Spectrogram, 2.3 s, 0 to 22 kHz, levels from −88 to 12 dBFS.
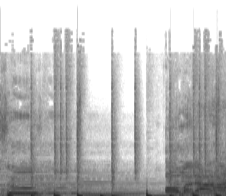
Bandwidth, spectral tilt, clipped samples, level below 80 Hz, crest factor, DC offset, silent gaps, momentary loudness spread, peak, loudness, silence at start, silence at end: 18 kHz; -5 dB/octave; under 0.1%; -16 dBFS; 12 dB; under 0.1%; none; 7 LU; 0 dBFS; -13 LUFS; 0 s; 0 s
